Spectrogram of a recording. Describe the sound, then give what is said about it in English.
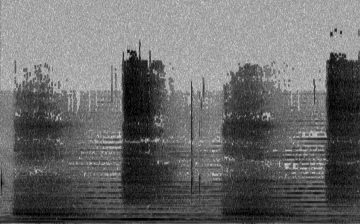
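Slow, relaxing deep breathing, soft and faint, with two unhurried cycles of drawn-in air and long release over a steady, calm musical drone. “Let's begin with a relaxing breath, just letting go.”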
